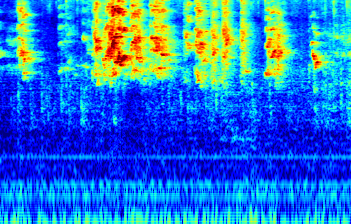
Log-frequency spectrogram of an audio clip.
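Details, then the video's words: Fischer's lovebirds chattering in harsh, high chirps that swell in the middle, then continue as shorter scratchy bursts, against a steady low hum. "African lovebirds chirps sounds | تغاريد فيشر"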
